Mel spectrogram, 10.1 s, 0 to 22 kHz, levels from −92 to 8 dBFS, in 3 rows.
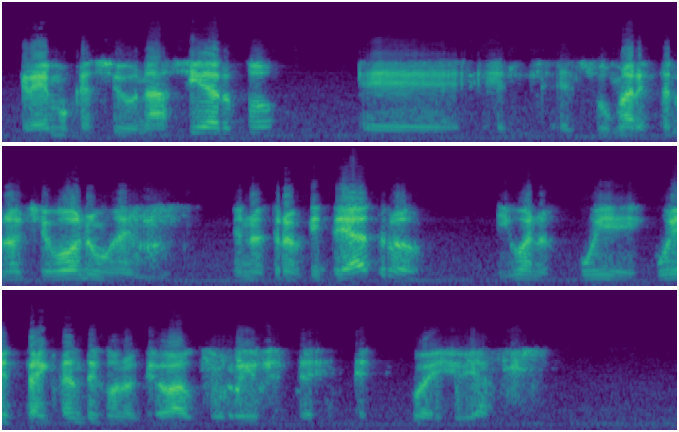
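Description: Listening through the clip, nothing stood out as a fault at any point.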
